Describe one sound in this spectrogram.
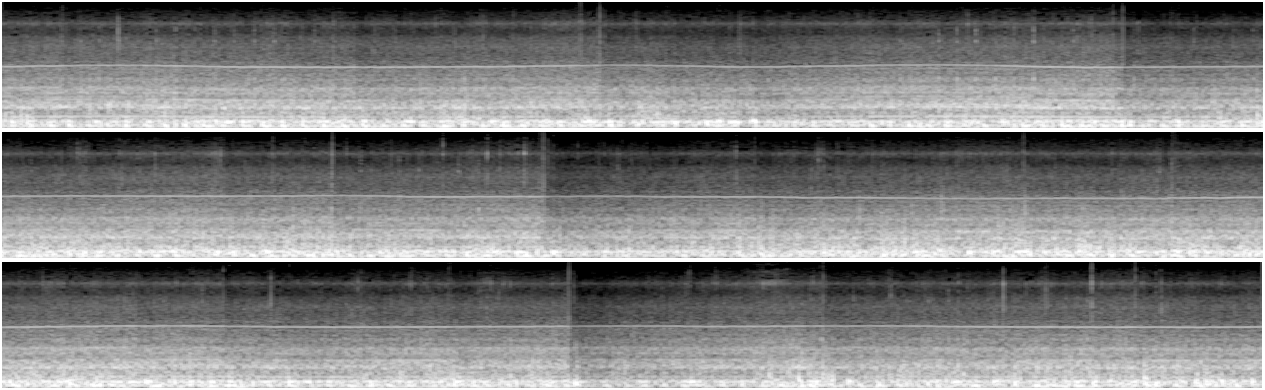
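An electric scooter motor whines steadily as it rides along.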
